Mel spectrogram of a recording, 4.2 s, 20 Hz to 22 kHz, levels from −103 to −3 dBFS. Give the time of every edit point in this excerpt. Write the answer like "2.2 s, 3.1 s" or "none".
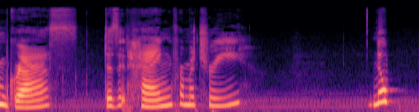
none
